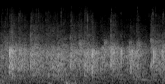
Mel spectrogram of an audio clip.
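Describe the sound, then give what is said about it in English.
Steady applause from an audience for staff therapists from the Kessler Institute for Rehabilitation, a dense wash of many hands clapping at an even level throughout, with no voices standing out. “So again, just sort of thanking them and giving them kind of a round of applause because they do a really great job.”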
